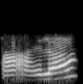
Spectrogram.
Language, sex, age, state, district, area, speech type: Hindi, female, 60+, Bihar, Muzaffarpur, rural, conversation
